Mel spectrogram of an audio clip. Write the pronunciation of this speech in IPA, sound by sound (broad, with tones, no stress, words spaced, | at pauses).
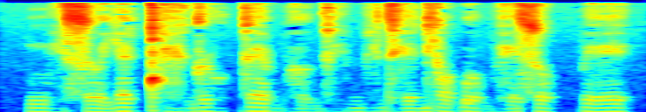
mi̤˩sɤ˩ jɛ˦ ǃʰɛ̤˧˩˧ɡɹṳ˧˩˧ kɛ˦˨ bʱɤ˩ɡʱi̤˧˩˧ bi̤˨˦dʱe˨˦ ɡjɔ˦ɓo˧˩˧bʱe˨˦so˦˨ pːe˦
